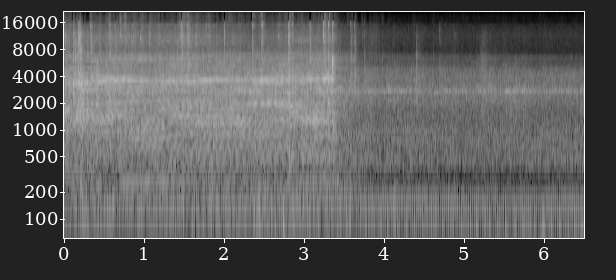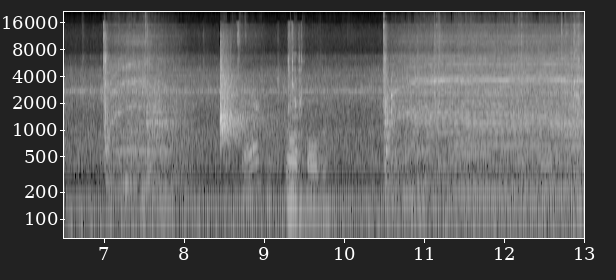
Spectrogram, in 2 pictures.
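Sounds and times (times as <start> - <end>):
chainsaw revving and idling: 6.9 - 8.4, 9.2 - 13.0.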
